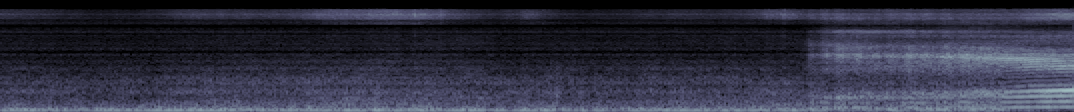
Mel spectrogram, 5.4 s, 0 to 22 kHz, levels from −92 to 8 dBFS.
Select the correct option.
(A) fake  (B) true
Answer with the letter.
A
